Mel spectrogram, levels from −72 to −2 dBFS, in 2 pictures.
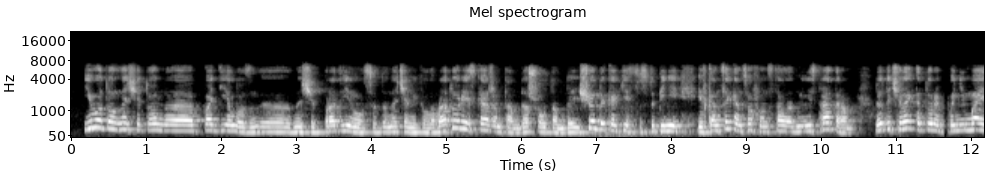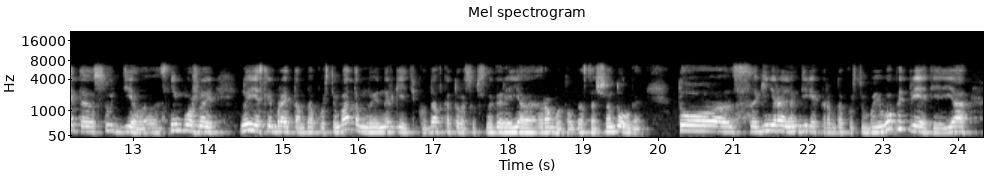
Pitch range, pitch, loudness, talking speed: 140-180 Hz, 155 Hz, -13 LUFS, 155 wpm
